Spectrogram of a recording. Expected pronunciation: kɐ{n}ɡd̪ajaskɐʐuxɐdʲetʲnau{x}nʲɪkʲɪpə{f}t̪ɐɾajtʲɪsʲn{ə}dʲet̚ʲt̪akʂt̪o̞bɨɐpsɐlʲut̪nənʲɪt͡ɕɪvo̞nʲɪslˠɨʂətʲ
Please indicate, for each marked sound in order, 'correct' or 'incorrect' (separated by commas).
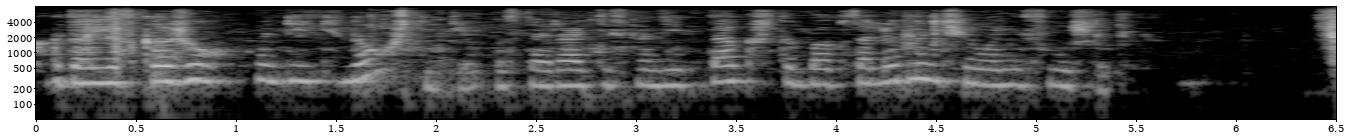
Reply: incorrect, incorrect, incorrect, incorrect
